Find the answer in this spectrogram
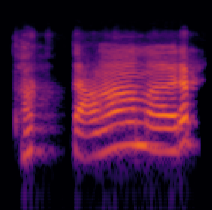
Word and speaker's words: भक्तामर: भक्तामर प्रणत मौलिमणि प्रभाणा, जो आधा अक्षर आया है उसके पहले वाले अक्षर पर प्रेशर देना। आप बोलोगे भक्तामर प्रणत मौलिमणि प्रभाणा, ये क्या आपका शुद्ध है या अशुद्ध उच्चारण? मेरा शुद्ध उच्चारण कब होगा, जब मैं भ पे प्रेशर दूंगी।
